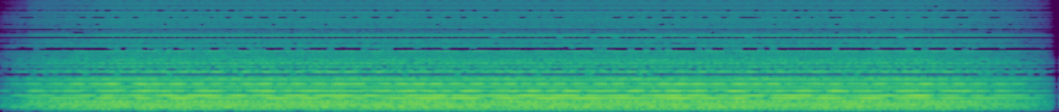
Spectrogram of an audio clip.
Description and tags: Really cool smooth pad synth
cool, pad, smooth, synth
